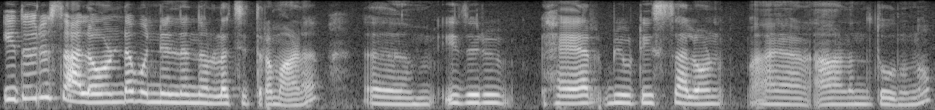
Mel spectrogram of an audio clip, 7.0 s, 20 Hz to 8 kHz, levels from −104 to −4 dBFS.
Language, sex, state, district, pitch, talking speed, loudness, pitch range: Malayalam, female, Kerala, Kozhikode, 210 Hz, 110 wpm, -20 LUFS, 185-230 Hz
